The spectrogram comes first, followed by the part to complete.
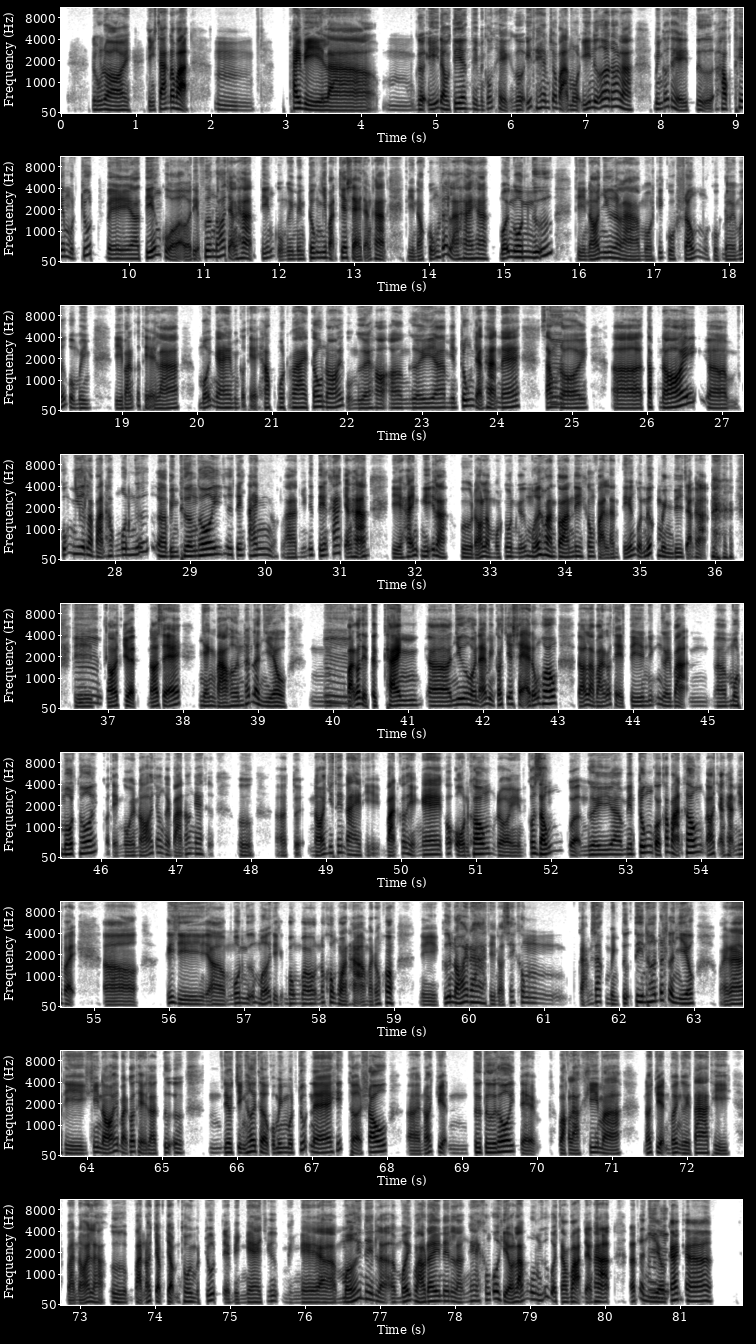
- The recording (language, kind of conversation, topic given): Vietnamese, advice, Bạn đã từng cảm thấy tự ti thế nào khi rào cản ngôn ngữ cản trở việc giao tiếp hằng ngày?
- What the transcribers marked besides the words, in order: tapping; laugh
